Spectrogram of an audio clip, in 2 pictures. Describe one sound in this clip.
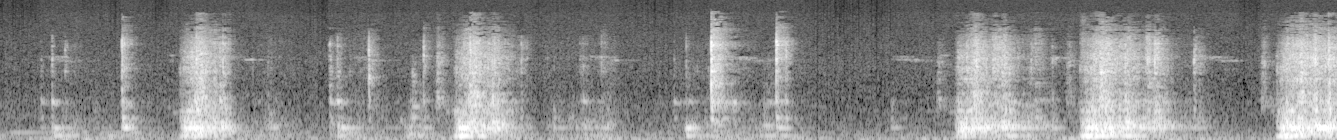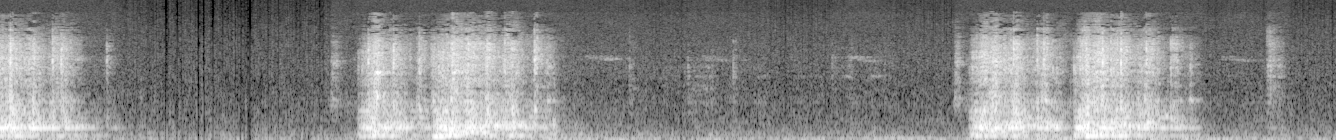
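Cloth rustles softly as it is handled.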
